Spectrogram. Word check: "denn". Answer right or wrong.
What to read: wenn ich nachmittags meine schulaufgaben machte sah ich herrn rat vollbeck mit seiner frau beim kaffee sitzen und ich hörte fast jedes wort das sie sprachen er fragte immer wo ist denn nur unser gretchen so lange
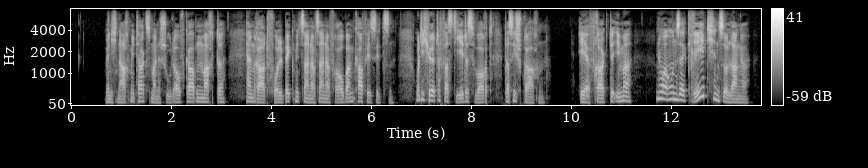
wrong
